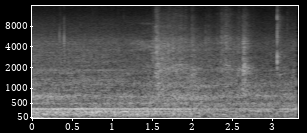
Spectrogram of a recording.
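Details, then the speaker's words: Homemade 12 V fan setup, temporarily wired, used to control humidity in a fish house; steady, even fan hum with a constant whoosh of good, even airflow and no rattle; running normally. "so when you're coming in you can hear the fin a little bit obviously it's sunny and there is really good air flow coming out of there"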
